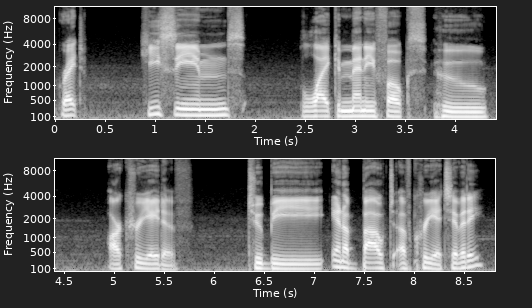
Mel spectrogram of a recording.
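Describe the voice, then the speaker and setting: A man narrates a tabletop horror game as its game master. His voice is somewhat low, and the sound is dry, with very little room. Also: takes it slowly, fairly bright tone, clean tone, dry recording.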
